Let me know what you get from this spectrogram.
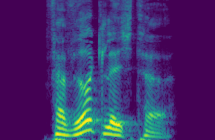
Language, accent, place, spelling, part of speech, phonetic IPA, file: German, Germany, Berlin, verwirklichte, adjective / verb, [fɛɐ̯ˈvɪʁklɪçtə], De-verwirklichte.ogg
- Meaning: inflection of verwirklichen: 1. first/third-person singular preterite 2. first/third-person singular subjunctive II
